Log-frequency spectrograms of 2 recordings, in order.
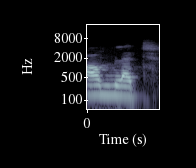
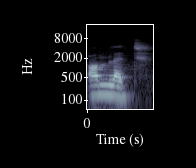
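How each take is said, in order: Both takes have the same delivery.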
